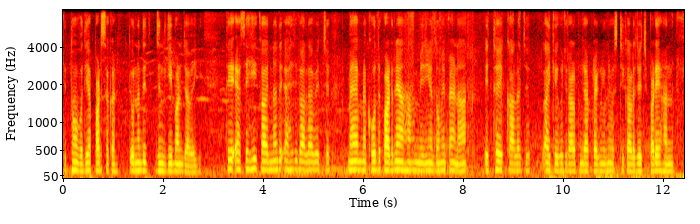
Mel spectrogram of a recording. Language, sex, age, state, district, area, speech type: Punjabi, male, 18-30, Punjab, Amritsar, urban, spontaneous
